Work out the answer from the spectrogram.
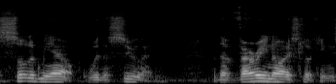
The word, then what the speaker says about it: Syulen: So the Syulen, as I'm reliably informed, it is pronounced as like the like a Chinese name, right? Syulen.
